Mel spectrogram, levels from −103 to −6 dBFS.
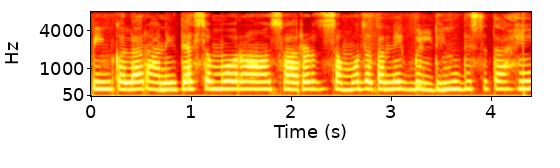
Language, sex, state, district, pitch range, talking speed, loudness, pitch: Marathi, female, Maharashtra, Pune, 260-275 Hz, 175 wpm, -15 LUFS, 270 Hz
